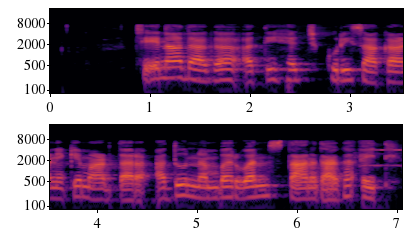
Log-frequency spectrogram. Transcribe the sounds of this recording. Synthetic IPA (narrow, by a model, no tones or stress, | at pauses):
t͡ʃeːnaːd̪aːɡɐɐt̪iɦet͡ʃːkuɾisaːkaːɾɐɳikemaːɖt̪aːɾɐ̰ɐd̪unɐmbɐɾʋɐnst̪ʰaːnɐd̪a̰ːɡɐʔɐjt̪i̥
